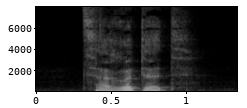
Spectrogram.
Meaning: past participle of zerrütten
- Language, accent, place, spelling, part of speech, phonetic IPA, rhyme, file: German, Germany, Berlin, zerrüttet, adjective / verb, [t͡sɛɐ̯ˈʁʏtət], -ʏtət, De-zerrüttet.ogg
